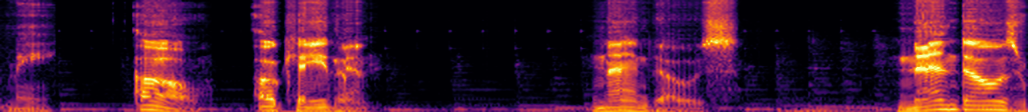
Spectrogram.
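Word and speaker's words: Nando's: oh okay then nandos nandos rhymes with tornadoes the word tornadoes has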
